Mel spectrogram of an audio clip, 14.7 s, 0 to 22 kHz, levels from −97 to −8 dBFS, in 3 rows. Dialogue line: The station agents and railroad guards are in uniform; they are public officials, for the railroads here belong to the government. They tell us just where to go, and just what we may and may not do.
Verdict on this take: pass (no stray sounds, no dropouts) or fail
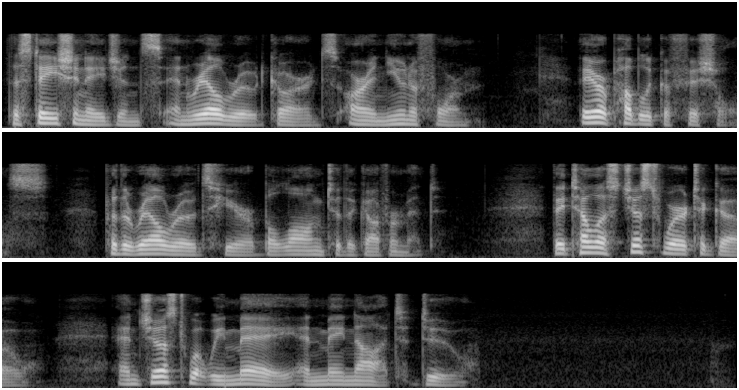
pass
